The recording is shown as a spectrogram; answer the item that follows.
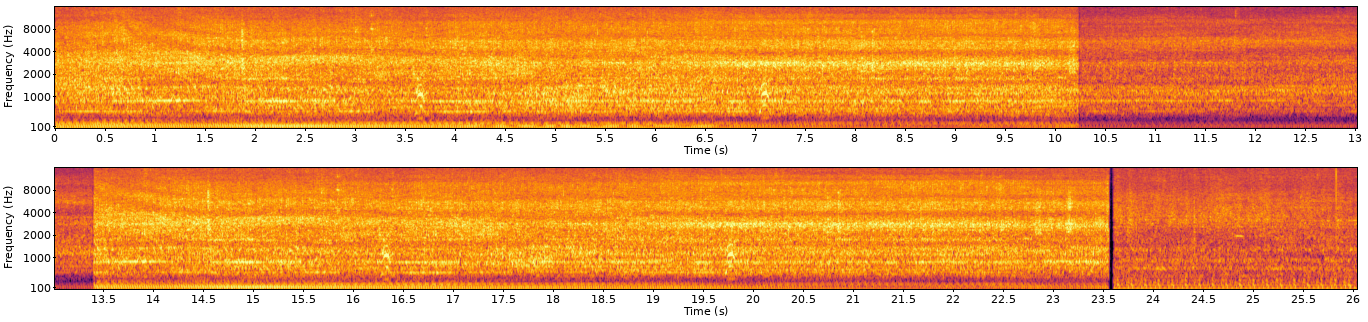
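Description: Tractor engine running steadily under load as it pulls a ripper through hard, compacted soil. It drops away to a lower level for a few seconds about ten seconds in, then comes back.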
